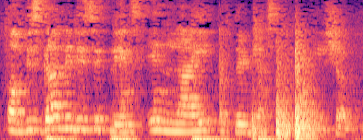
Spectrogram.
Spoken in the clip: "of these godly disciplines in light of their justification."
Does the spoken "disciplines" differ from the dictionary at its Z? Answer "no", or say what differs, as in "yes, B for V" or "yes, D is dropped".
yes, S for Z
